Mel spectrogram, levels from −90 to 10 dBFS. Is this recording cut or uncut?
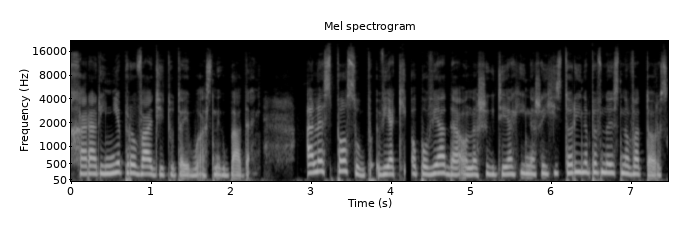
uncut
